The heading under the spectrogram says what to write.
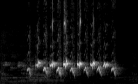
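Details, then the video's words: Yellow-vented bulbul, a chatty 'gacor plong' lure song used to provoke rivals into answering and fighting; a quick bubbly run of about ten descending chirped notes, then silence. "Pasti Nyaut ikut Tarung trucukan bermantal Berani mendengar pancingan trucukan gacor plong ini"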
